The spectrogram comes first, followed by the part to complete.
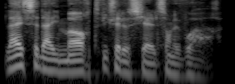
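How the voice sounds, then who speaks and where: Husky, low-voiced male narrator. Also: moderate pace, no room sound, clean studio sound. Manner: lively, expressive reading. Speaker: audiobook narrator. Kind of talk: scripted fantasy narration.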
